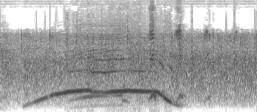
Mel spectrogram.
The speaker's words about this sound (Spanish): Nadie, oye, al que sí, no voy a criticar, pero le voy a dar un bravo, por favor, un aplauso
